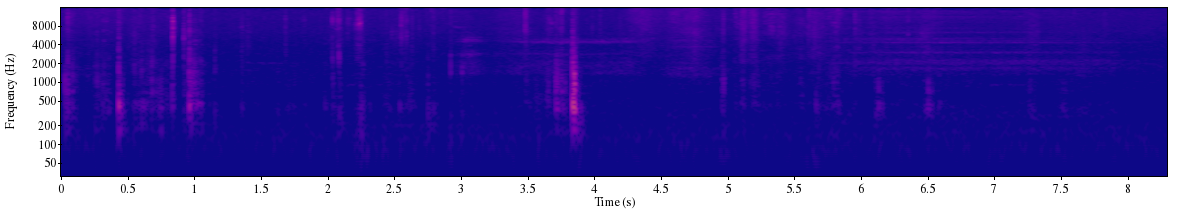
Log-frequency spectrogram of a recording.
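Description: A plastic Battery Tender 800 charger and its cord being handled and set down on a wooden board: a run of small clicks and knocks with cord rustle, the loudest knock about four seconds in.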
